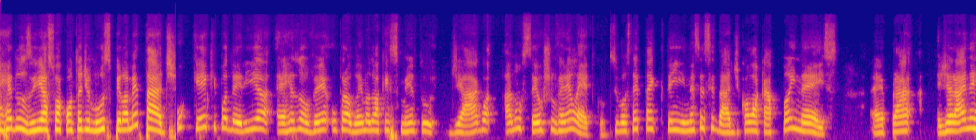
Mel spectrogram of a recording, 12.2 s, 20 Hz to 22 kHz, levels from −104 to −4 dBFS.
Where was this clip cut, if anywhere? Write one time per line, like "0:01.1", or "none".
0:02.2
0:07.6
